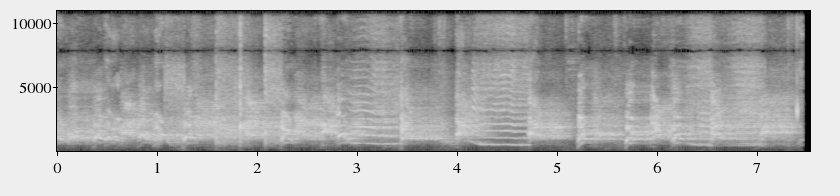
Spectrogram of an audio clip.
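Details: Chihuahuas bark at a person coming through the door, letting out a fast run of shrill, yapping barks mixed with drawn-out whiny yelps.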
